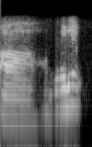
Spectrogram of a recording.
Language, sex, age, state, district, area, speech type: Assamese, male, 18-30, Assam, Morigaon, rural, conversation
